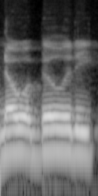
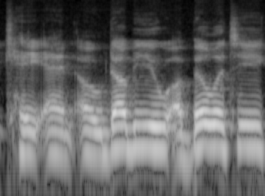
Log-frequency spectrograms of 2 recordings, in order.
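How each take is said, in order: First: Said in the usual way. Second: Knowability spelled K N O W, then ability said apart and higher; letter by letter K N O W, a pause, then lift ability; spelled out then split. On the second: Shown as a demonstration. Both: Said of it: "contains the word know ability".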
